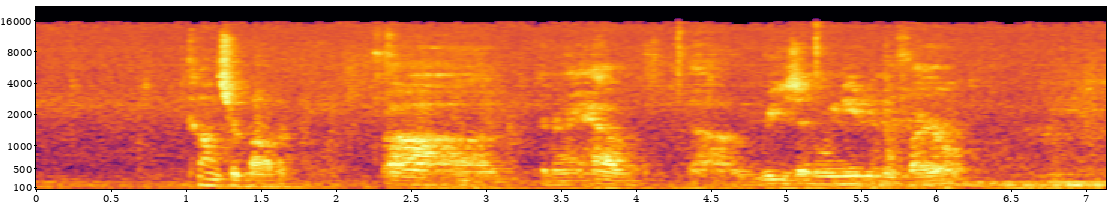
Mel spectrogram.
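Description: An adult speaks calmly through a microphone.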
